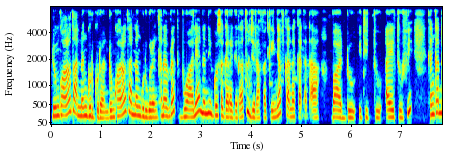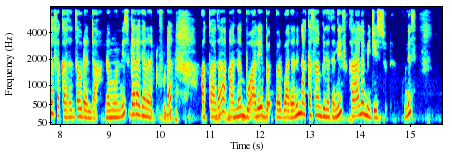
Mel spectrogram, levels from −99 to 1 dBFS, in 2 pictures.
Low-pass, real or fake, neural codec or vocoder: 7.2 kHz; real; none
